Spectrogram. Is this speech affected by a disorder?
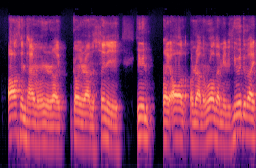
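Yes: bilateral cleft lip; congenital bilateral.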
